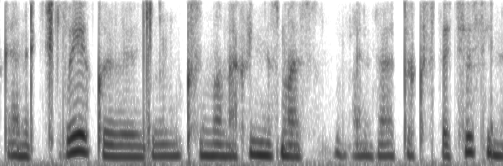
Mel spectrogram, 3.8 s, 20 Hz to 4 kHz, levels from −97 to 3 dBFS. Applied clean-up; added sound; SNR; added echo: neural diffusion model UNIVERSE++.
